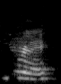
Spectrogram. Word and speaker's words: Ouray: You're close. You're close. Yuray. And that's o a y.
